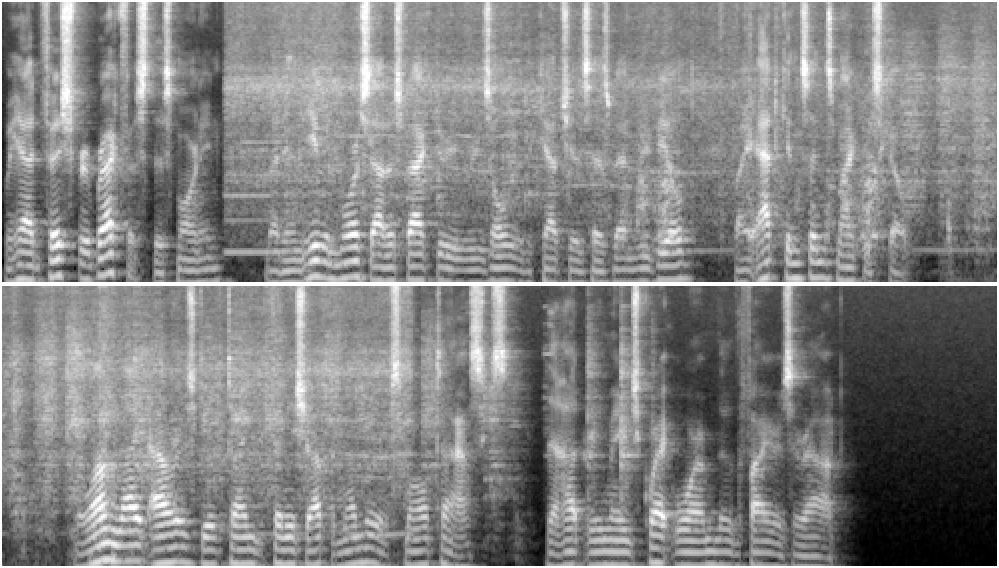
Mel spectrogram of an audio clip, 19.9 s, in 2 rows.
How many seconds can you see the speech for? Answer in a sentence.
You can hear the speech for 17 seconds altogether.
